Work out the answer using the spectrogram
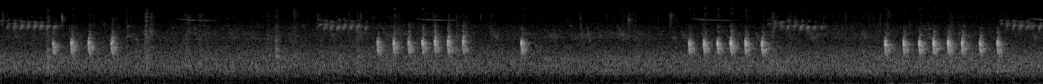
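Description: A bird sings quick bursts of three to seven sharp, chirping notes every couple of seconds, with thin high whistles between and a steady outdoor hiss.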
